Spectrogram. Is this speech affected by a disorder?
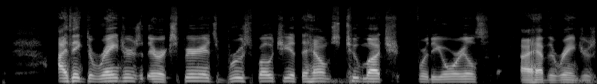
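No.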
